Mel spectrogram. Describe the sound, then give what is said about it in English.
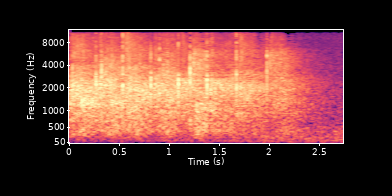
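A church audience breaks into sustained applause for its pastor, dense overlapping claps at steady volume that gradually taper off toward the end. “You should applaud.”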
